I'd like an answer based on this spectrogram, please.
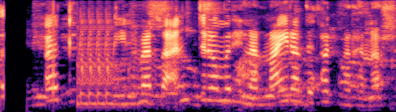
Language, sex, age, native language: Icelandic, female, 13, Icelandic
